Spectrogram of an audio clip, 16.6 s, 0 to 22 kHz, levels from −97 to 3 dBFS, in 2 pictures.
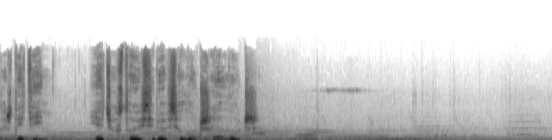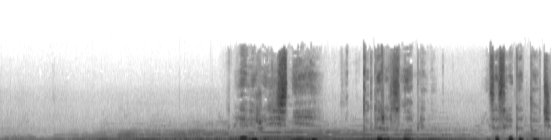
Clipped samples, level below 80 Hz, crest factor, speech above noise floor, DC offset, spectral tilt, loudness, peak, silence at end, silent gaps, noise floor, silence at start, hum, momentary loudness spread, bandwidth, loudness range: under 0.1%; -44 dBFS; 18 dB; 25 dB; under 0.1%; -5 dB/octave; -18 LUFS; -2 dBFS; 0 s; none; -42 dBFS; 0 s; none; 22 LU; 15 kHz; 22 LU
